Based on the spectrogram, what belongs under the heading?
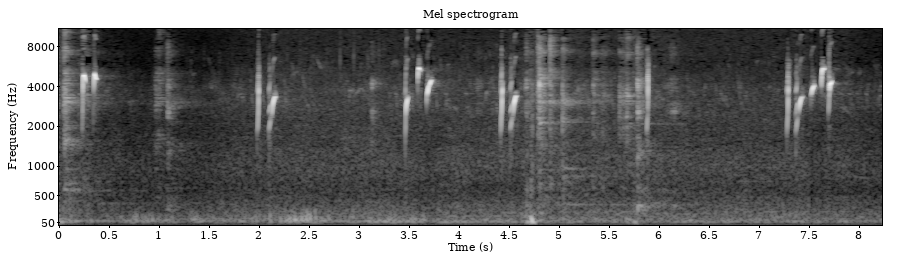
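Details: Goldfinch song of the khalwi style, heard as clusters of sharp, high twittering notes in short bursts, each burst two to four notes, spaced a second or more apart over a faint low rumble.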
